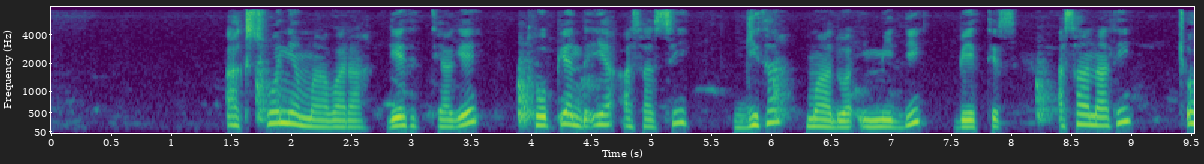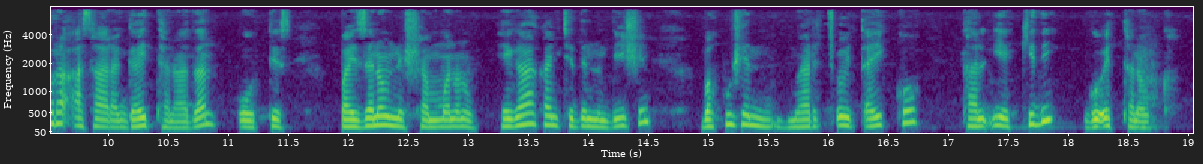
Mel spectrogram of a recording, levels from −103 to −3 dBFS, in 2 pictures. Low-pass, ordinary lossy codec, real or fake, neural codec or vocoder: 7.2 kHz; MP3, 64 kbps; real; none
